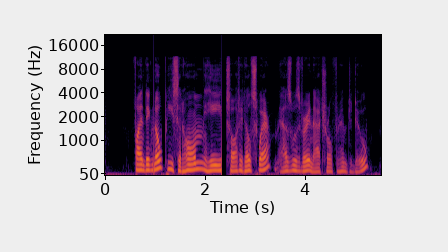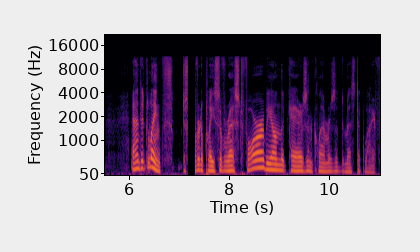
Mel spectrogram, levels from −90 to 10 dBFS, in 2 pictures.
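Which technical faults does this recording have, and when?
0.97–0.99 gap 18 ms
2.33–2.44 gap 0.109 s
7.17–7.32 gap 0.154 s

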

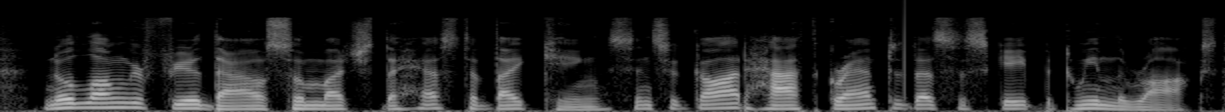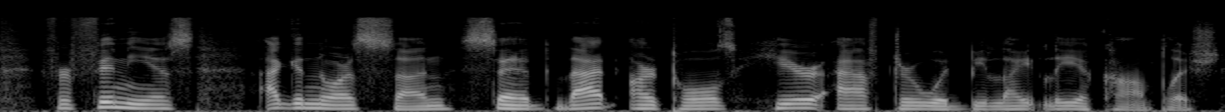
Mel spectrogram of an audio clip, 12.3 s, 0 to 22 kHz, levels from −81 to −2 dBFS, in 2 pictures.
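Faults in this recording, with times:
4.53 pop -15 dBFS

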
